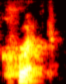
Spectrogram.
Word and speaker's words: creek: giving her but then it's uh pronounced crick not creek yeah it's creek go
